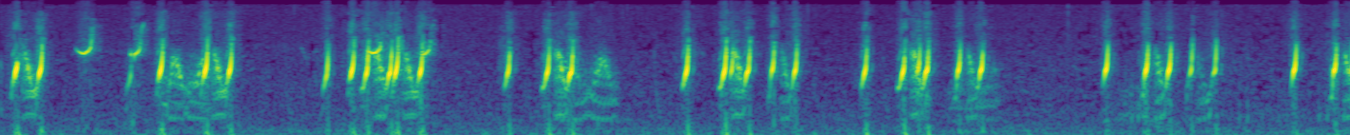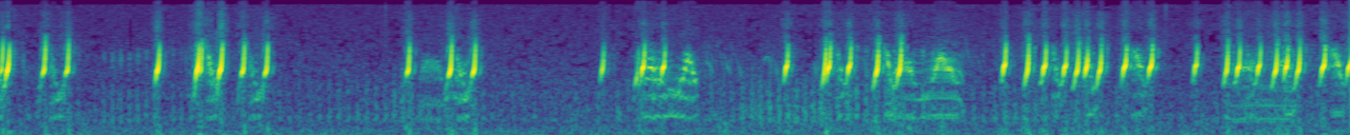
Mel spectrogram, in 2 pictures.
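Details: Common quail calls used as a hunting lure in Pakistan: sharp, clipped notes in quick groups of two or three, repeated steadily throughout, with occasional nasal, buzzy bursts between groups.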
